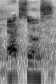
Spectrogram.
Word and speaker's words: Axos: the way uh from exos financial am i pronouncing that correctly uh exos is is usually how we pronounce it but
